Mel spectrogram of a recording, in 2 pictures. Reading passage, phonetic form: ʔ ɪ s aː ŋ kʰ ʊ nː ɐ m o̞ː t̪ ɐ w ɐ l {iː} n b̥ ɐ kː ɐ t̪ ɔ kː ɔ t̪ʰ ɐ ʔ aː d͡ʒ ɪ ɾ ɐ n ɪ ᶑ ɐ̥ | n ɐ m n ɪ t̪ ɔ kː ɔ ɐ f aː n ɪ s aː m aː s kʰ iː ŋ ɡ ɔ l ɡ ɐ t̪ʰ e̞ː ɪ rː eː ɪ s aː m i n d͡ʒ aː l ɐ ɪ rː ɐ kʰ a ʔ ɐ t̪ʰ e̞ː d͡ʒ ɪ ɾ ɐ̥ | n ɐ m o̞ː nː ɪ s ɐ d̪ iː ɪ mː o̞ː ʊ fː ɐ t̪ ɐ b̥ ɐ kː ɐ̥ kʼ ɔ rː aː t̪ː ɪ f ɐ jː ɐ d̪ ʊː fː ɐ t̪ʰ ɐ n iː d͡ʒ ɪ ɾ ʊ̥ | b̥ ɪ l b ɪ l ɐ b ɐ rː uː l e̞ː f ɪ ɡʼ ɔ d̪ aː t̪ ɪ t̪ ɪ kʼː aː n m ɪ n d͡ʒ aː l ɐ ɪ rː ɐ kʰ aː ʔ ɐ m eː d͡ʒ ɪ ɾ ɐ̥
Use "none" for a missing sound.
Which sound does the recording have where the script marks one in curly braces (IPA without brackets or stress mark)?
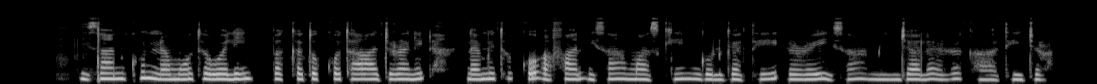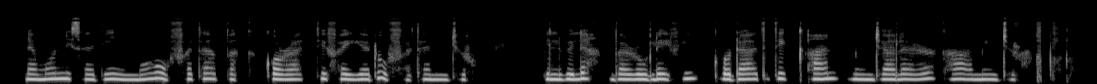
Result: iː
